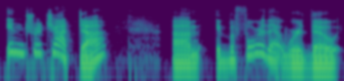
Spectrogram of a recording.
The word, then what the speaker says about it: entrata: of the Italian word entrata I think that's probably how you would say it inata um before that word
